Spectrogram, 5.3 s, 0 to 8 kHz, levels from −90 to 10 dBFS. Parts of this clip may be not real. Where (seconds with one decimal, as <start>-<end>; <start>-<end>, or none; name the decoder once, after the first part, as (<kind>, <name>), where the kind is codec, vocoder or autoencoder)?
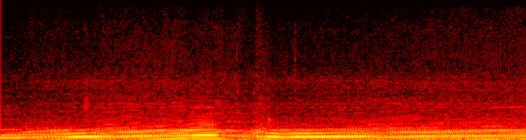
none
